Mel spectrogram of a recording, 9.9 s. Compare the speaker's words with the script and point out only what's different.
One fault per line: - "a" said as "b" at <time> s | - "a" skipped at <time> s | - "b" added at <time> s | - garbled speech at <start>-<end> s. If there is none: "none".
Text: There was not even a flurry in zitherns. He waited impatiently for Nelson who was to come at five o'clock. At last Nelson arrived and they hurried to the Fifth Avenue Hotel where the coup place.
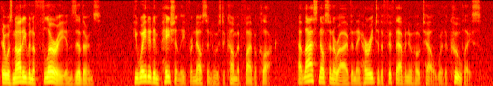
none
